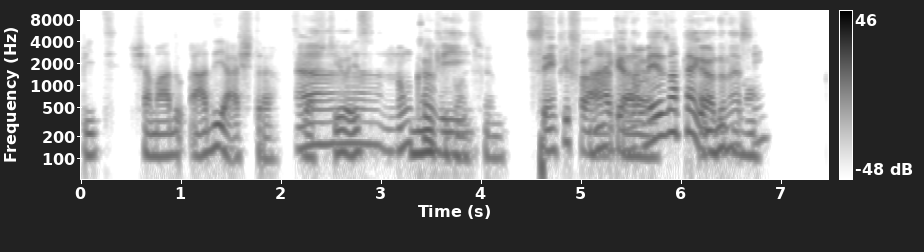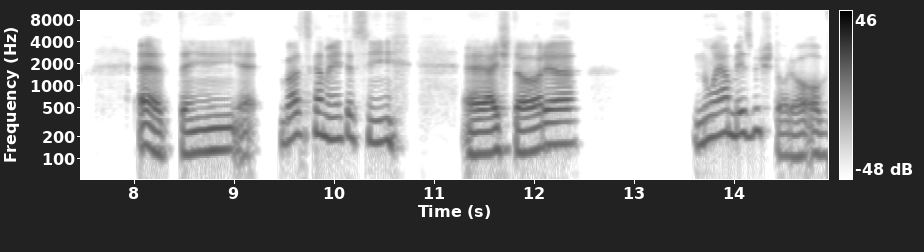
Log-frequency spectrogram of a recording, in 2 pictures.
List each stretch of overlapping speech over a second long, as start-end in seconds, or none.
2.1-4.0, 5.0-6.8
